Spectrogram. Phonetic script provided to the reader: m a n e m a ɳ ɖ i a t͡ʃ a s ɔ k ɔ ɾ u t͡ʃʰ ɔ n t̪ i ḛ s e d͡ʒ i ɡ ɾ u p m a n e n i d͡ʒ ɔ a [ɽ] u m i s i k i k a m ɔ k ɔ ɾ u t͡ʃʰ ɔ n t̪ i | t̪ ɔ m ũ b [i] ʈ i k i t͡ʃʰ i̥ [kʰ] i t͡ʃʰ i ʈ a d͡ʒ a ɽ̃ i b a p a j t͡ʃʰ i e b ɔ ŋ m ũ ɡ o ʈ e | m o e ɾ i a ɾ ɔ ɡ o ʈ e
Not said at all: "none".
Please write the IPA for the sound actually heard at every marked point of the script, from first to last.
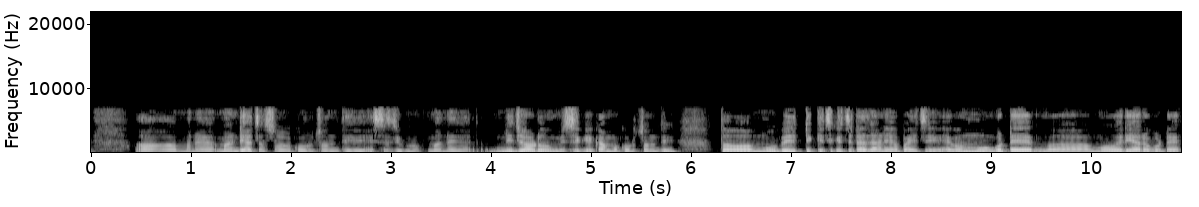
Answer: ɽ, i, k

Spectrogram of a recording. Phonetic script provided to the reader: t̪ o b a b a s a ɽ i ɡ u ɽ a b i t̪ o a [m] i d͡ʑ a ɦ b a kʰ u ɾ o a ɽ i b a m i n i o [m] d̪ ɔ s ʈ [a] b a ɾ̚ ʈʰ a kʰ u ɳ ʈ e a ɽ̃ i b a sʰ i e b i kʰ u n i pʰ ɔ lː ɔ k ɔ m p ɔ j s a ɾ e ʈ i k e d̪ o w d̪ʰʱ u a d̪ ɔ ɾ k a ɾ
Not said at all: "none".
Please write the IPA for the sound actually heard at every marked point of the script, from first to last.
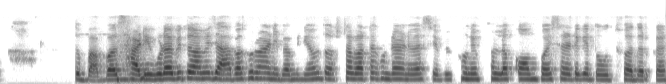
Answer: m, m, a

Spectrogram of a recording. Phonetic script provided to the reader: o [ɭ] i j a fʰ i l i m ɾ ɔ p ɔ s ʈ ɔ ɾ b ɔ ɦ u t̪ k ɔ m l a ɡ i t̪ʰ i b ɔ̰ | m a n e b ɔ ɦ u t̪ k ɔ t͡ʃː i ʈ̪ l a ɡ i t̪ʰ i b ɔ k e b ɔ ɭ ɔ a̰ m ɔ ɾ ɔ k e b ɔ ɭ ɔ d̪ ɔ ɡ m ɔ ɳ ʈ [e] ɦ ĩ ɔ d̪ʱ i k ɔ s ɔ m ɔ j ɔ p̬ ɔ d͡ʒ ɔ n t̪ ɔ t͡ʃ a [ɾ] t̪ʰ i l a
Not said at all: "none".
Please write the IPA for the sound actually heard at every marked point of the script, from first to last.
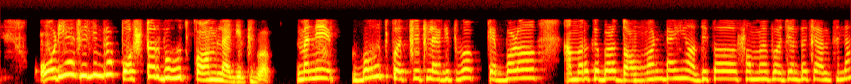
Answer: ɽ, a, l

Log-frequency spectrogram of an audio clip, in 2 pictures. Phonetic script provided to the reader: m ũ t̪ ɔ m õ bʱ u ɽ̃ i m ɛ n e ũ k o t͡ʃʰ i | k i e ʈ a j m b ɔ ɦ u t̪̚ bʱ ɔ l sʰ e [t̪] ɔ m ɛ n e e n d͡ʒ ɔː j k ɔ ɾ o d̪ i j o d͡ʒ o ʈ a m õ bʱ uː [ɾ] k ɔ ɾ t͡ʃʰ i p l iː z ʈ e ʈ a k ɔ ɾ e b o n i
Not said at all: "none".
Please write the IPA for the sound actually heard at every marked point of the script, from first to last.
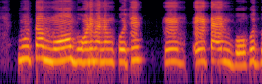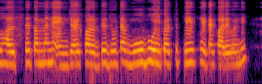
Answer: t̪, l

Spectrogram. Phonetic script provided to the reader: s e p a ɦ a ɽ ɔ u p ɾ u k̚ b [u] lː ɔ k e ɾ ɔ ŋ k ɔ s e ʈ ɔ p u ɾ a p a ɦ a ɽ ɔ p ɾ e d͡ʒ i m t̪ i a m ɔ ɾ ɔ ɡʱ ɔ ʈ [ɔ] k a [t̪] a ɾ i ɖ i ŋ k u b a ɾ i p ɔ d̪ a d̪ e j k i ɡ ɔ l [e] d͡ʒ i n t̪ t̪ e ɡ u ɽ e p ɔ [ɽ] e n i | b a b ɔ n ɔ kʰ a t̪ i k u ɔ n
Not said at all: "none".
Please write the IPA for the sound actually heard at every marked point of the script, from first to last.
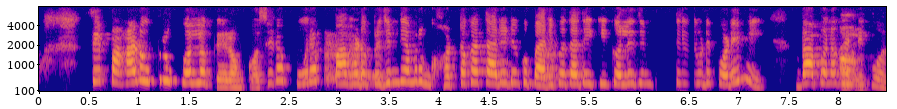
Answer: ɔ, ɔ, t̪, e, ɽ

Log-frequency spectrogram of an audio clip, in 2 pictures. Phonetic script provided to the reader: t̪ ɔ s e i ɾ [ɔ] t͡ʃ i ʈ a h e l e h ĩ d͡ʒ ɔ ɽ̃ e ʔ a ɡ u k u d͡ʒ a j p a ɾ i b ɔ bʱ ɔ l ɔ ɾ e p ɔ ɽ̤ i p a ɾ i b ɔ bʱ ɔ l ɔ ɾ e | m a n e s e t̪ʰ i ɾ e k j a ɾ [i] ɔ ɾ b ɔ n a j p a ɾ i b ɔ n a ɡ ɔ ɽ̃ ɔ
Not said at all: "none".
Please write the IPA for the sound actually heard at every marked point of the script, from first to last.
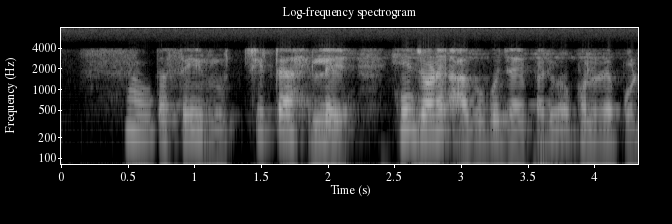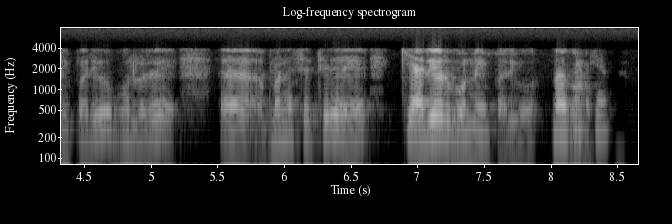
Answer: u, i

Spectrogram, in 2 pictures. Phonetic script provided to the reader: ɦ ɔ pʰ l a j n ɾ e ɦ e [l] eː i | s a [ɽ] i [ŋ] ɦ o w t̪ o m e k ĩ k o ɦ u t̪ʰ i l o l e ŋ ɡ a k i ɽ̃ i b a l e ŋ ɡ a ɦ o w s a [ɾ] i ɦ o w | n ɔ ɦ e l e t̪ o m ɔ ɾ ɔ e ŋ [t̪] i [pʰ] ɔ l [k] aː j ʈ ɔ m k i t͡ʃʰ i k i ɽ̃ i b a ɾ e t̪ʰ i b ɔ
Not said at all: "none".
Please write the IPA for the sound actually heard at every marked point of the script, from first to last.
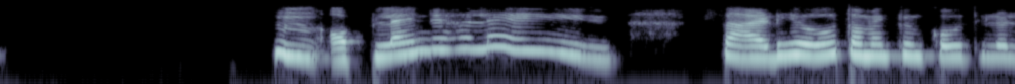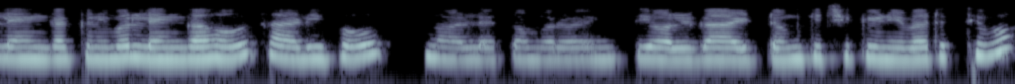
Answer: l, ɽ, none, ɽ, t̪, none, ɡ

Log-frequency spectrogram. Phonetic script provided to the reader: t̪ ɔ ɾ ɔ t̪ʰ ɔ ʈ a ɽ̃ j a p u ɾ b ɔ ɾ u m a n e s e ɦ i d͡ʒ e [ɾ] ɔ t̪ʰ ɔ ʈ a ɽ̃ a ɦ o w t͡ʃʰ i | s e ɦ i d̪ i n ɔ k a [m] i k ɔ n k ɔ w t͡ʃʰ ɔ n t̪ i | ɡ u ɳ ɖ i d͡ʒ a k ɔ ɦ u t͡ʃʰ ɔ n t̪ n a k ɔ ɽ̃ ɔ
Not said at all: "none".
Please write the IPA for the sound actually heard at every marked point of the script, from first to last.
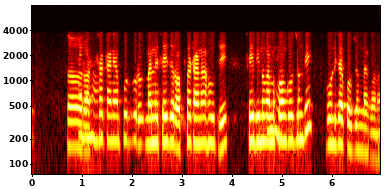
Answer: ɾ, m

